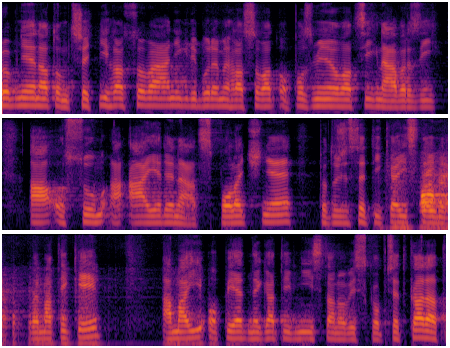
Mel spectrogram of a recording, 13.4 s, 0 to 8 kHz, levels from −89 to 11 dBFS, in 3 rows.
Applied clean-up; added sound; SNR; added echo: neural mask model RNNoise.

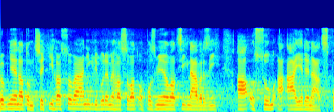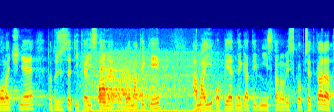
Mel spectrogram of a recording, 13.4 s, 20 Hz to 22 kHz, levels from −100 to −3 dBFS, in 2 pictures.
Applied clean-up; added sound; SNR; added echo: none; Train; 1 dB; none.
